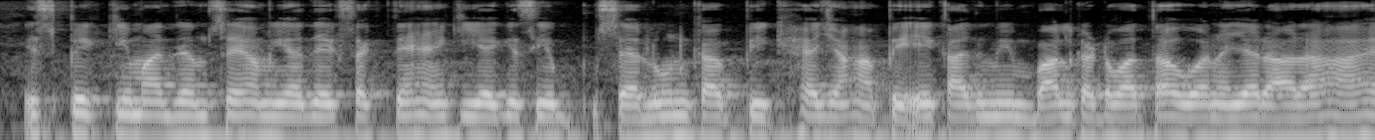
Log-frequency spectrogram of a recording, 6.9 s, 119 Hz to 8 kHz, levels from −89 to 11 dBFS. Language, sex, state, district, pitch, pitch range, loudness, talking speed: Hindi, female, Bihar, Samastipur, 120 Hz, 115-125 Hz, -15 LUFS, 235 wpm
